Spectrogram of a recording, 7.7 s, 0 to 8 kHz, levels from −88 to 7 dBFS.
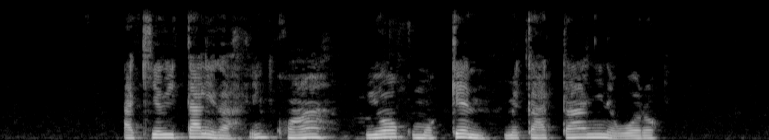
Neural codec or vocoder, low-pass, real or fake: none; 7.2 kHz; real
